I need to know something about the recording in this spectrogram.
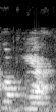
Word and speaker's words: lochia: Kemudian kalau kebersihan yang di sini akan kita lihat adalah lokea ya, walaupun tulisannya lochia dibacanya adalah lokea.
